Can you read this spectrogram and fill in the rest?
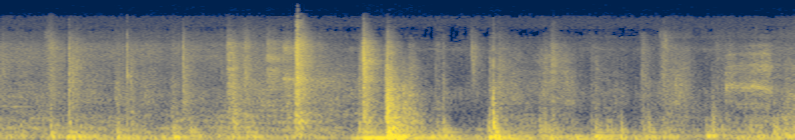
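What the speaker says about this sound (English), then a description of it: "I'm going to have to close that door" A door is pushed shut in a quiet indoor room with a faint, scattered run of soft knocks and rustling handling. One heavier thump lands partway through.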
